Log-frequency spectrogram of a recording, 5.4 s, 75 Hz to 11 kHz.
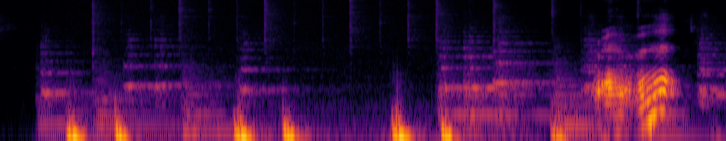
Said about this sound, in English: When you get about 30 feet from the tree, both you and Vim start feeling that faint, slow heartbeat in the back of your head.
